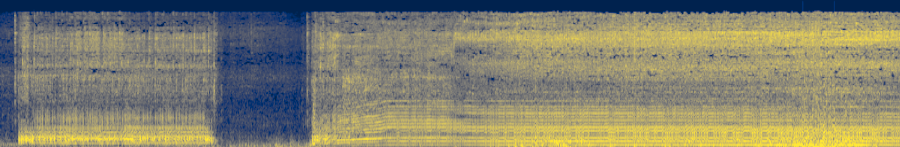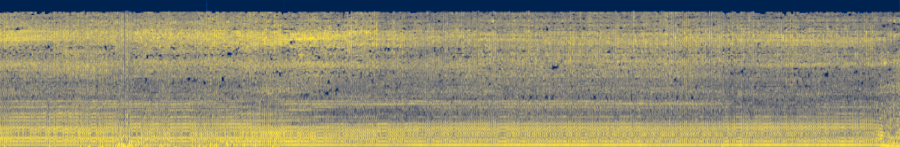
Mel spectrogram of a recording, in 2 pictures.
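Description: Small air-cooled two-stroke petrol engine of a power sprayer running, then stopping after about three and a half seconds. It starts again about five seconds in, rises quickly in pitch and settles into steady running.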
